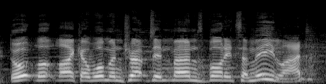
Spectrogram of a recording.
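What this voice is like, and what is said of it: Imitated Yorkshire-ish accent. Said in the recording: “not really a Birmingham accent, was it? It was more a Yorkshire accent, really. Wasn't really a Yorkshire.”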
